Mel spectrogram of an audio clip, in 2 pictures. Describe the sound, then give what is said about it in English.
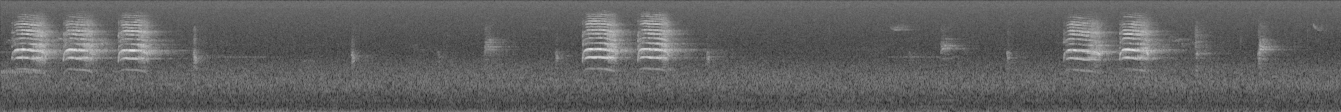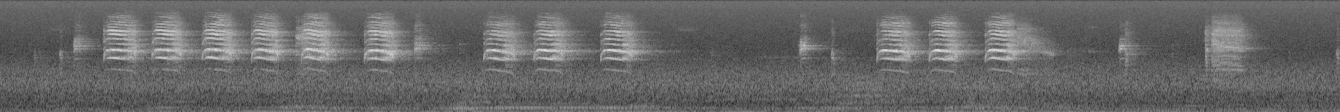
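Blue jays and grackles squawk in harsh, raspy bursts, calling in quick clusters again and again over a steady low rumble. No one speaks. “And if there's a predator over there, Or it could be the grackles and blue jays not getting along.”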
